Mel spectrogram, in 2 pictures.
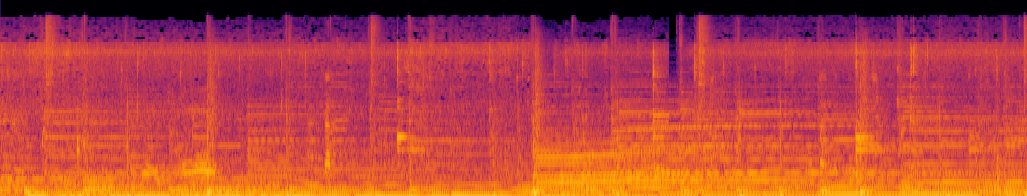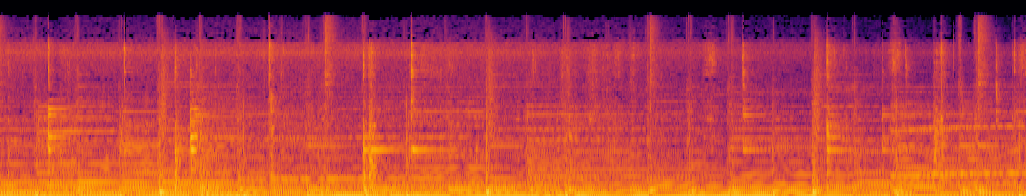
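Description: Sliced wild mushrooms sizzling in hot oil in a wok, being fried until fairly dry, with a spatula scraping and stirring them in short strokes throughout. Background music plays along with it.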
